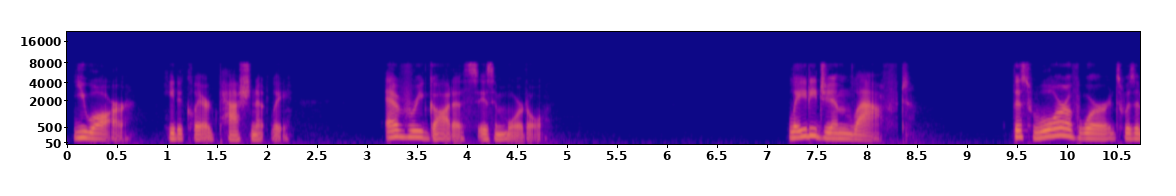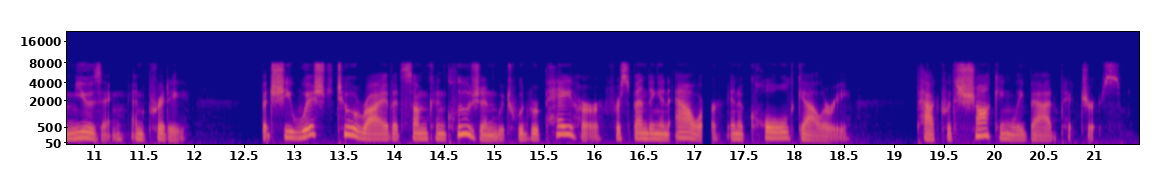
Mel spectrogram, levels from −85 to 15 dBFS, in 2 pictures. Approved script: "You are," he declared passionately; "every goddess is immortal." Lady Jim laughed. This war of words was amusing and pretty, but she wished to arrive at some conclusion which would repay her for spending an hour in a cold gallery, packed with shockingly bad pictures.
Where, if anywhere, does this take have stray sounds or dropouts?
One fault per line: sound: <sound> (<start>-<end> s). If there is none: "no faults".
sound: dropout (17.1-17.2 s)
